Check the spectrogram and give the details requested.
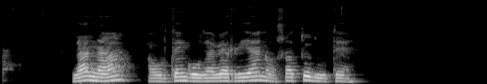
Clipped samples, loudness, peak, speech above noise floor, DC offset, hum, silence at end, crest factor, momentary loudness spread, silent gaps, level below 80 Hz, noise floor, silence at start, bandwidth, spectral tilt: under 0.1%; -17 LUFS; -2 dBFS; 72 dB; under 0.1%; none; 1.3 s; 16 dB; 10 LU; none; -62 dBFS; -88 dBFS; 0.05 s; 7.2 kHz; -9 dB/octave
